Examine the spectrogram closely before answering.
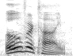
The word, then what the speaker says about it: overtime: overtime이 아니라 overtime. overtime 앞에 강세를 주셔야 되죠.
